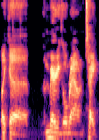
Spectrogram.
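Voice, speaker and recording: A man who works as an illustrator, chatting as a podcast guest and telling stories about old cartoons with growing excitement. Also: mid-range voice, measured pace. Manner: animated storyteller, gets excited.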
